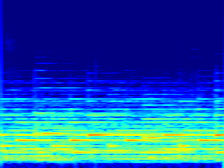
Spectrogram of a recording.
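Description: Piano being played: a melody of single notes over held, ringing chords, a new note every third of a second or so. It is a tried-out idea for a piano solo, still being worked out.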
